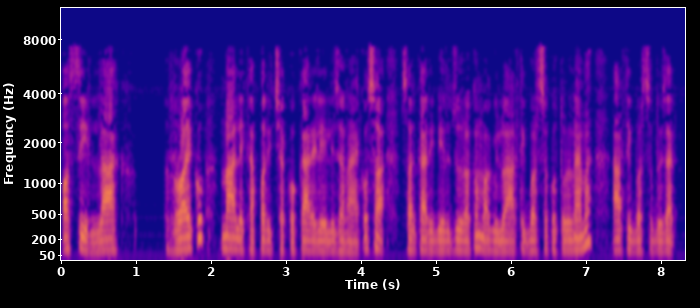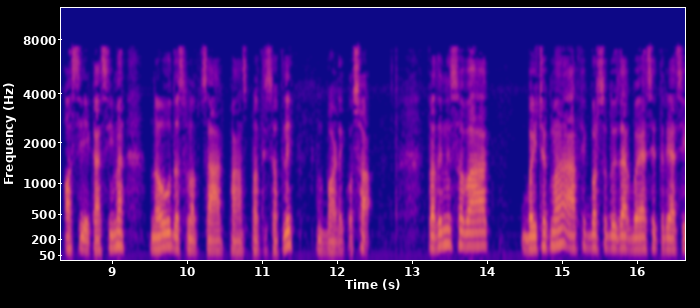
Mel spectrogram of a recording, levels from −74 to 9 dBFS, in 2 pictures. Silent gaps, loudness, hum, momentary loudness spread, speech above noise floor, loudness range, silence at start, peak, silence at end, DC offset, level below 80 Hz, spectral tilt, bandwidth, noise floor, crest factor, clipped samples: none; -24 LUFS; none; 7 LU; 23 dB; 3 LU; 0 s; -6 dBFS; 0 s; under 0.1%; -58 dBFS; -4.5 dB/octave; 7.8 kHz; -47 dBFS; 18 dB; under 0.1%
